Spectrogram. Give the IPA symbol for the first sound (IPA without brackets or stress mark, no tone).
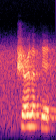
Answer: t͡ʃ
